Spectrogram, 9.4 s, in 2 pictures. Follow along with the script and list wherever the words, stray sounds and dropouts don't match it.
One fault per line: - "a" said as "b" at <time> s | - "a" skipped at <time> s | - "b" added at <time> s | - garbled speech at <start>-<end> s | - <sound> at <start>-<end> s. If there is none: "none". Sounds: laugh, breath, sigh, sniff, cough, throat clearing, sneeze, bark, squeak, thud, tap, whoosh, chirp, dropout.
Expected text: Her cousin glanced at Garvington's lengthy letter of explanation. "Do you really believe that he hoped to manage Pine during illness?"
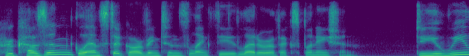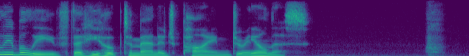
- breath at 8.9-9.2 s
